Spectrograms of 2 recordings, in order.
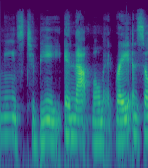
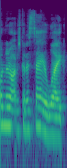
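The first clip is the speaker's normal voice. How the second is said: ordinary talk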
